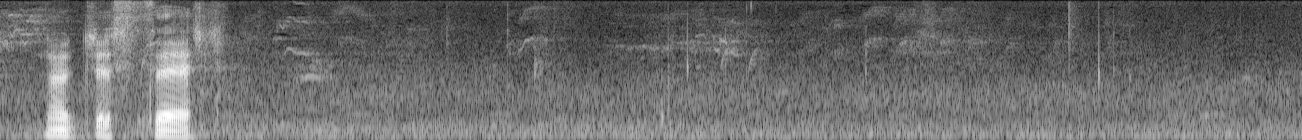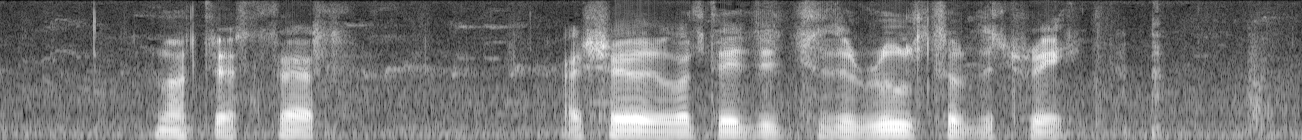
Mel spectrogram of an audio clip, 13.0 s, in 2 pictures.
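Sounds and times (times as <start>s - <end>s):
faint bird chirps: 1.2s - 5.2s.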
